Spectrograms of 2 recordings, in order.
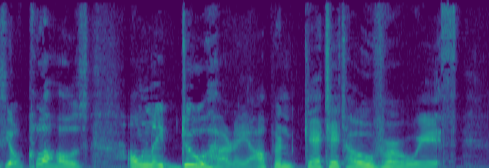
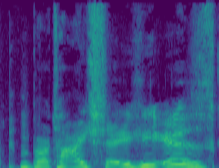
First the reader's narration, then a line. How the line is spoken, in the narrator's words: cried Terribus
